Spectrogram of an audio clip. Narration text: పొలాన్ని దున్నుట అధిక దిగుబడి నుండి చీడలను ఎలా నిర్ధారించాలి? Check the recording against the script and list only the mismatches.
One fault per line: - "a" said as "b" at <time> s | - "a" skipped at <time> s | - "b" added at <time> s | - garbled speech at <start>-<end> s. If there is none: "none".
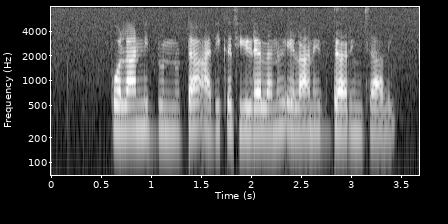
- "దిగుబడి నుండి" skipped at 1.8 s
